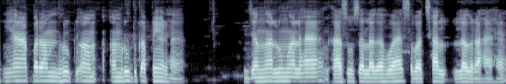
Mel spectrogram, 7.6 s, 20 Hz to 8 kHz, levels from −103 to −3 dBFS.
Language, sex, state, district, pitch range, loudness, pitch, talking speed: Hindi, female, Bihar, Sitamarhi, 130-155 Hz, -18 LUFS, 140 Hz, 150 wpm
